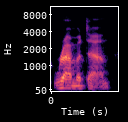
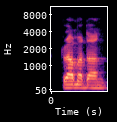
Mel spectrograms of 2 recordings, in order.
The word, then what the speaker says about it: Ramadan: So that is Ramadan.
